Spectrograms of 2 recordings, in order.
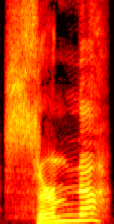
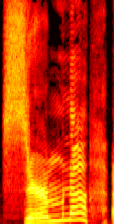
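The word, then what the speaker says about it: Czermna: or excuse me, it's C Z E R M N A, Sermna. Sermna, a cl- I think that sounds great.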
